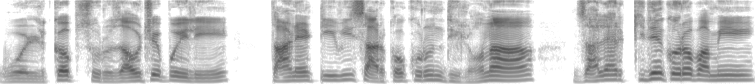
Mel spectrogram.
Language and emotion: Goan Konkani, fearful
